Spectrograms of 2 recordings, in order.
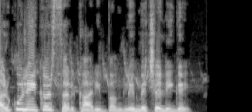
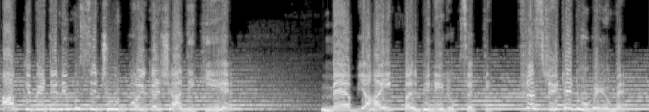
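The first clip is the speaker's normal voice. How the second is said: higher-pitched, exasperated wife; frustrated outburst; 6 semitones higher than usual. Acted. Padma complains that she was lied to into marriage, frustrated. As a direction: voice a fed-up wife's complaint.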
